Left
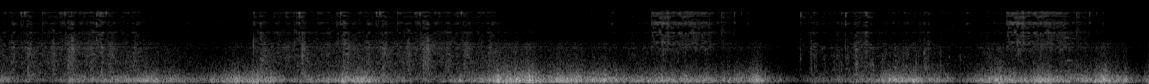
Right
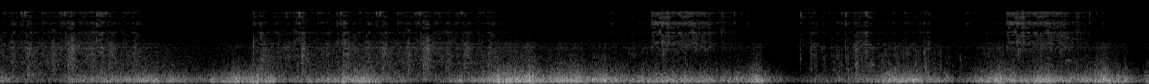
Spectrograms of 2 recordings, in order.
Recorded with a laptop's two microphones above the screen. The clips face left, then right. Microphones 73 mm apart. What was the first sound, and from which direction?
Only background noise.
